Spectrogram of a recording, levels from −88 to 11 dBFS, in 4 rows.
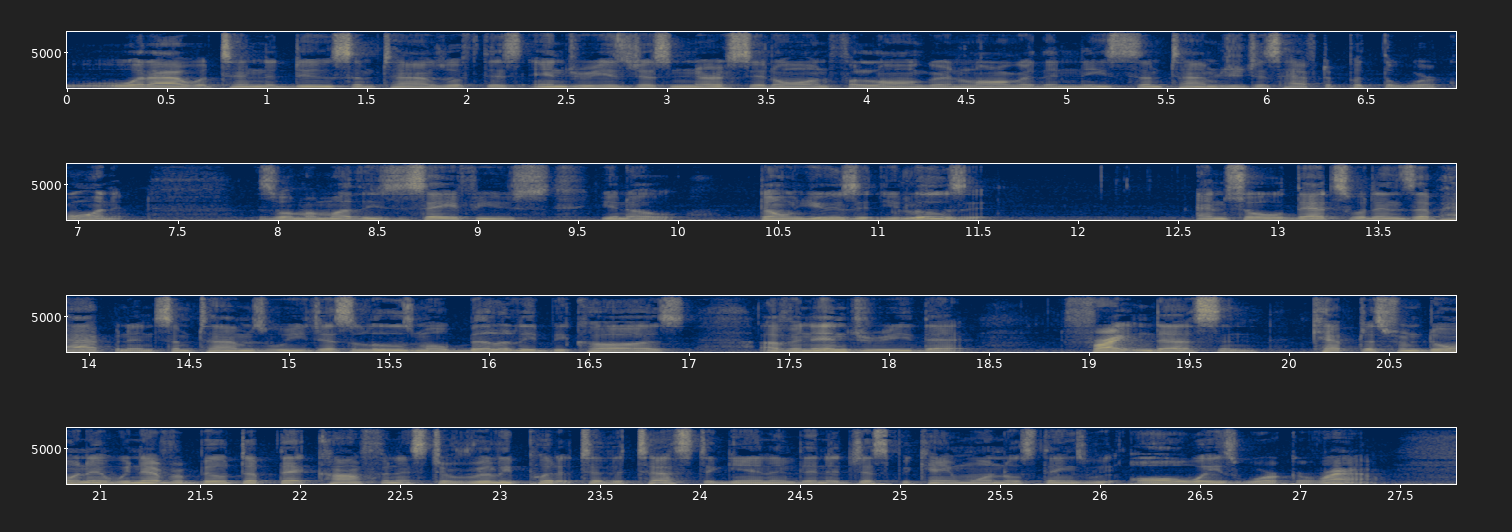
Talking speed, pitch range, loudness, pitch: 215 wpm, 95-115 Hz, -31 LUFS, 105 Hz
